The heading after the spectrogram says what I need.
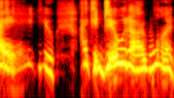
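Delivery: imitated, lashing-out angry yelling. Retelling a scene where a guest yells at everybody: imitating a guest yelling. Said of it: "she's yelling at everybody".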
